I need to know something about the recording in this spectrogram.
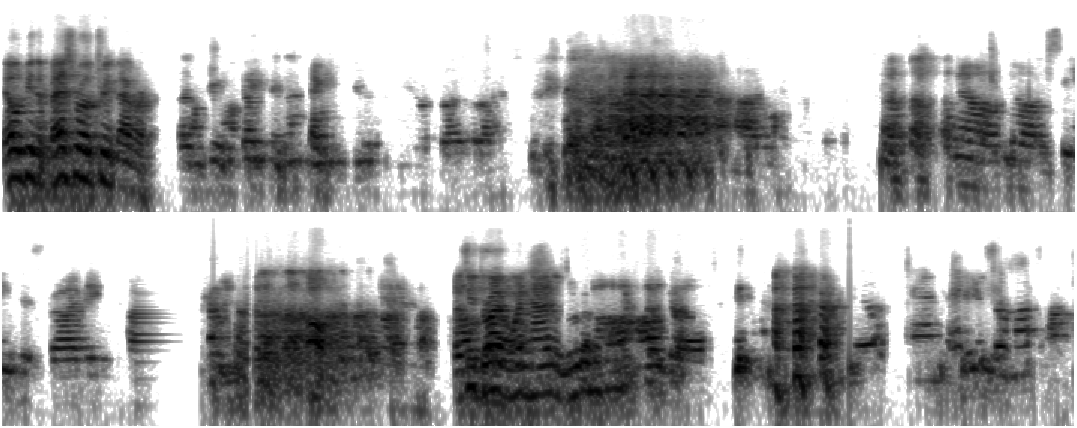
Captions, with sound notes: would be the best road trip ever. (laughter) Thank you so much.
